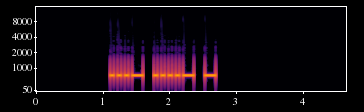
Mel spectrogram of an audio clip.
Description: Morse code, heard as a keyed tone, about 22 wpm, 700 Hz. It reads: V4T
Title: All Cut Numbers - 3-Digit 22wpm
